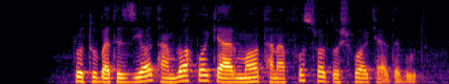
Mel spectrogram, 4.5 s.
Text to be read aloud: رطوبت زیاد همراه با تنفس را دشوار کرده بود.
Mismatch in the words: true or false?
true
